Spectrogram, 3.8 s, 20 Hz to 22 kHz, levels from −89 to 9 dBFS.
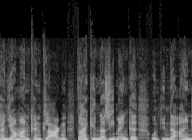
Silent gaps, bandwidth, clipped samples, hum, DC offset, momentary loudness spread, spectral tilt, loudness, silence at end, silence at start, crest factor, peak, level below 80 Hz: none; 16.5 kHz; under 0.1%; none; under 0.1%; 9 LU; -5 dB/octave; -19 LUFS; 0 s; 0 s; 18 dB; -2 dBFS; -64 dBFS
